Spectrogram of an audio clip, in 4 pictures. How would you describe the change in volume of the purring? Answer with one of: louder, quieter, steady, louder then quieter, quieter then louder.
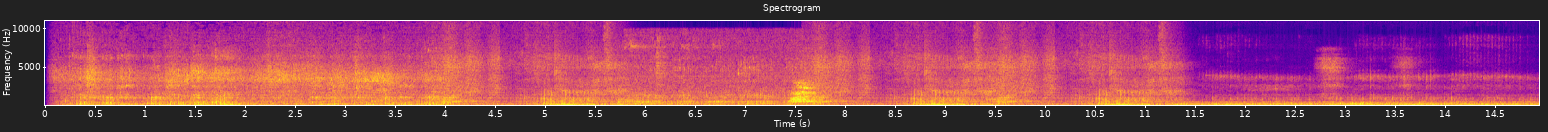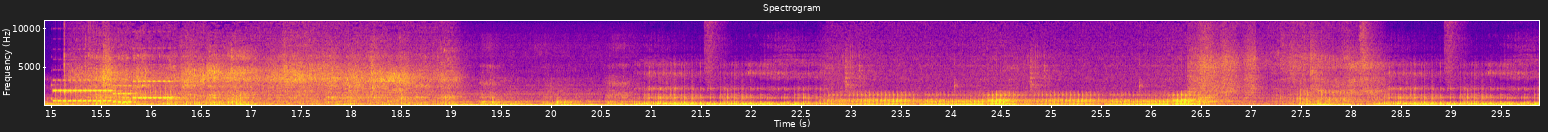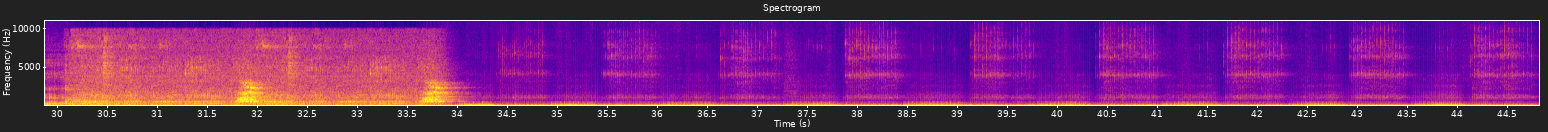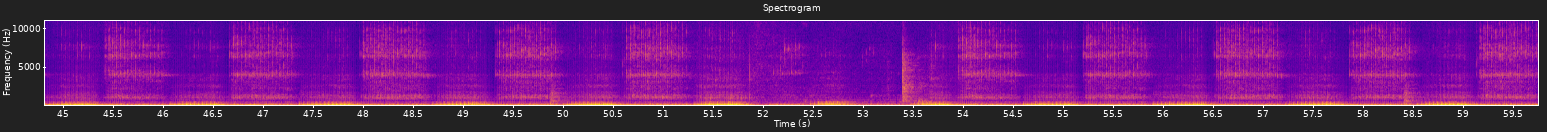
quieter.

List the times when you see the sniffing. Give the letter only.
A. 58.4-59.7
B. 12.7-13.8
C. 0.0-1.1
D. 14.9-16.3
B.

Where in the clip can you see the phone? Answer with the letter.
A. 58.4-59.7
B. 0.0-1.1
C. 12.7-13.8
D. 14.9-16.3
D.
